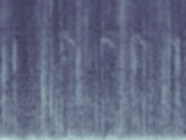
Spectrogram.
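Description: Hooves of a horse walking slowly toward a gate at the end of an endurance ride make a steady, easy clip-clop rhythm at a moderate, even level.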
